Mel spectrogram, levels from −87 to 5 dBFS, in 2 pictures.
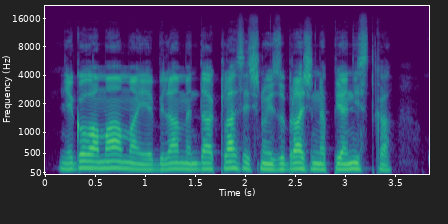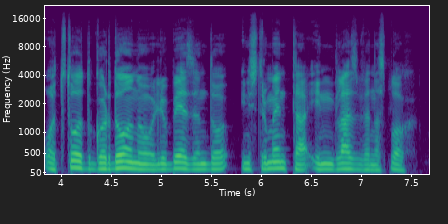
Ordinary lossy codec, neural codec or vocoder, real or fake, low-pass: none; none; real; 19.8 kHz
